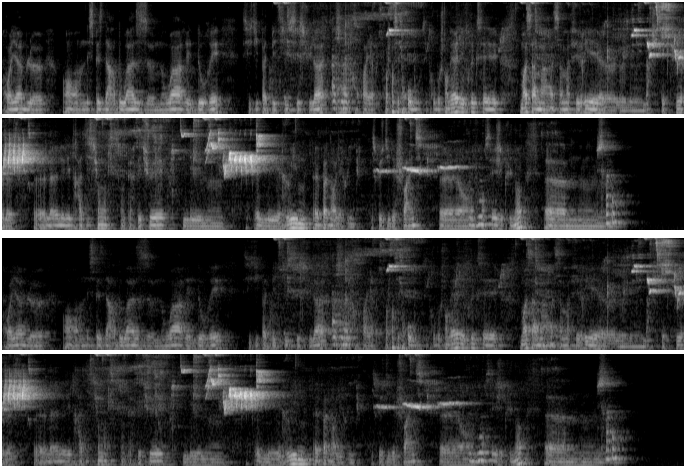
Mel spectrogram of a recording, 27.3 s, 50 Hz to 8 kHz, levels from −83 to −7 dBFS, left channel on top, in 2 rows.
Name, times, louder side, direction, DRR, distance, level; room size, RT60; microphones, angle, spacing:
voice 1, 0.0-18.3 18.7-20.7 21.0-25.9, left 5 dB, 85° left, 9 dB, 0.6 m, -41 dB
voice 2, 5.3-5.9 6.6-7.2 10.8-11.1 23.0-23.4 25.5-25.9, left 2 dB, 55° left, 2 dB, 1.1 m, -42 dB
sound 1, 5.4-6.0 6.9-7.0 7.3-8.3 9.1-9.2 10.0-10.1 10.3-10.9 12.0-12.1 12.4-14.2 15.4-19.0 19.5-19.6 20.7-20.8 21.1-22.8, left 2 dB, 15° left, 0.5 m, -26 dB
8.6 x 2.9 x 5.8 m, 0.93 s
head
